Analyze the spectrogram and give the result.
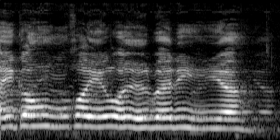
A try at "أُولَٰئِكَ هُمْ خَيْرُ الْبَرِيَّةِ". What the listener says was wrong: آپ جو ہے نا آپ کی آواز ساری لچک آ رہی ہے, اس میں کپاہٹ آ رہی ہے, ویبریشن ہو رہی ہے, آپ کی آواز نا صحیح نہیں آ رہی. ٹھیک ہے, آپ کی آواز میں بھی اصلی جو ہے نا وہ پاور ہونی چاہیے. کوشش کریں کہ آپ کی آواز میں گرفت ہو, مضبوطی ہو, ڈھیلا ڈالا نہ ہو.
